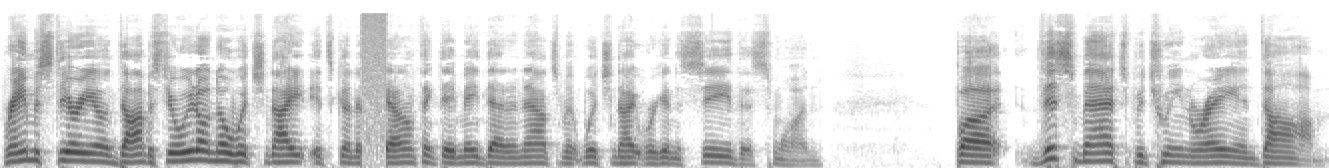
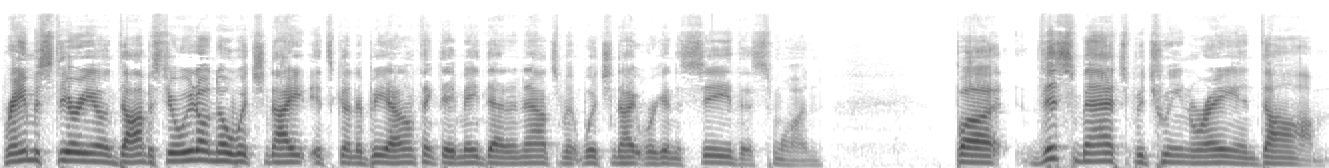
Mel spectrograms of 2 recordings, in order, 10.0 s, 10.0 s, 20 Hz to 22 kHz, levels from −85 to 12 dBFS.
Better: second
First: audio cutting out; filled with static; at 2.5 s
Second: none

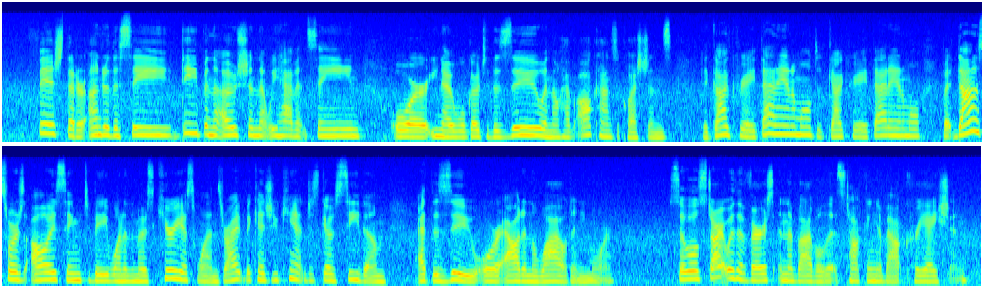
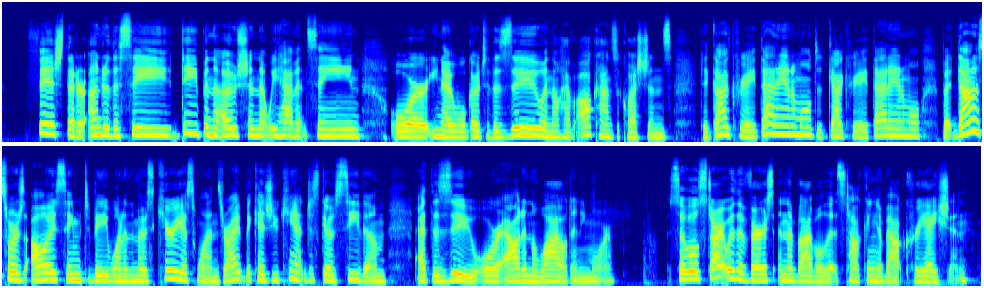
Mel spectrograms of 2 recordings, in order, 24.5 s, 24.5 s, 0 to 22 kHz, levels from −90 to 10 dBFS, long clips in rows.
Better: second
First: hiss; faint; throughout; 20 dB below the speech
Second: none

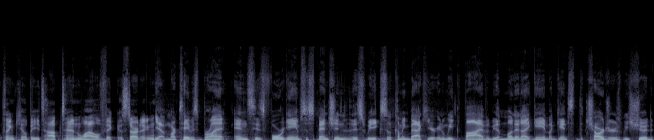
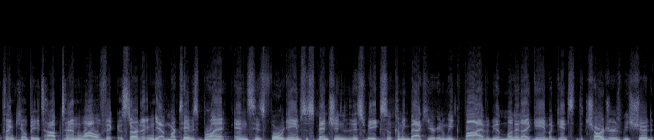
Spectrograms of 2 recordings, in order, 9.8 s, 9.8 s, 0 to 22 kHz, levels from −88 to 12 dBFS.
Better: first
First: none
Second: distortion; slight; 10 dB below the speech

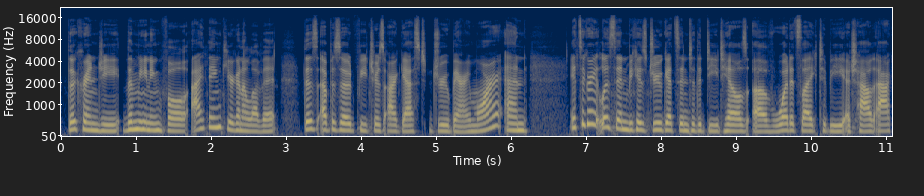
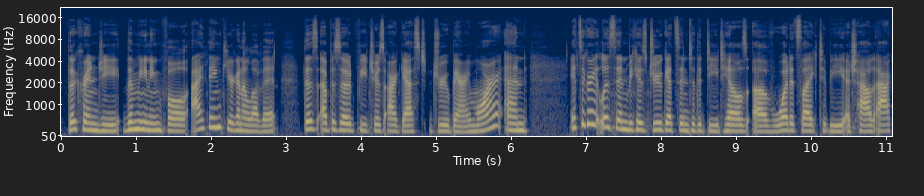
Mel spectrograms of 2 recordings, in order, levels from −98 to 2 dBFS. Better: neither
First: none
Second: none

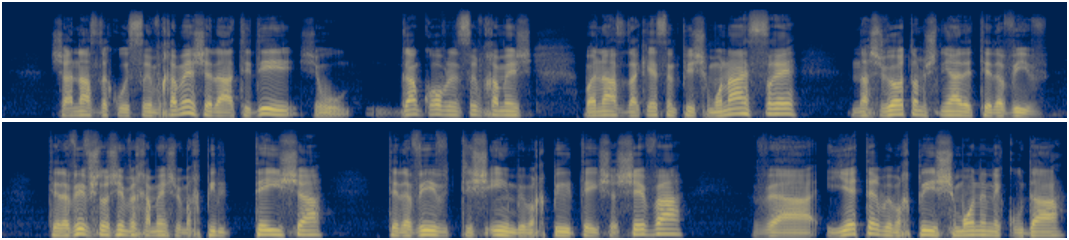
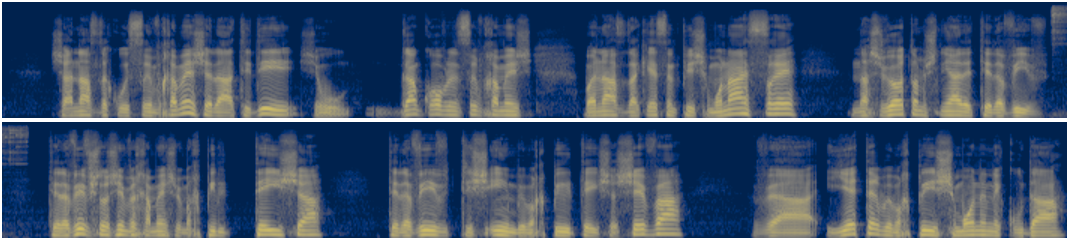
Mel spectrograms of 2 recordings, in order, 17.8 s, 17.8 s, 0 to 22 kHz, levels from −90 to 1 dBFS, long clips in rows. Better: first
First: none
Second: jangling keys; faint; at 8.5 s; peak 15 dB below the speech

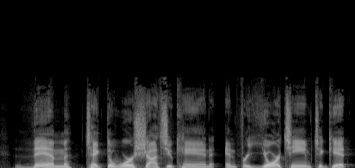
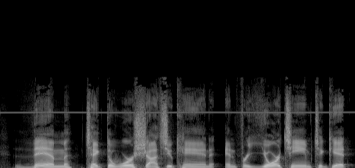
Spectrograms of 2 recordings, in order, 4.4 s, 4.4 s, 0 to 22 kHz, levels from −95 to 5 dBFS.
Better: first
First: none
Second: high-pitched whine; faint; throughout; 7.5 kHz, 30 dB below the speech

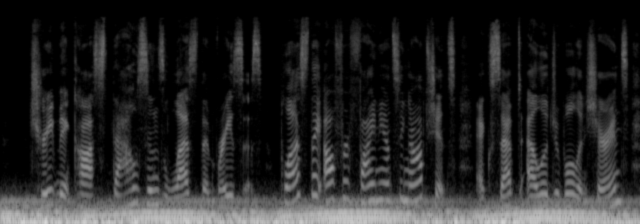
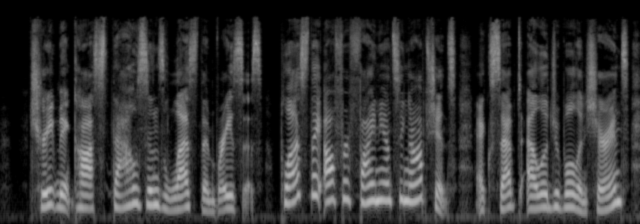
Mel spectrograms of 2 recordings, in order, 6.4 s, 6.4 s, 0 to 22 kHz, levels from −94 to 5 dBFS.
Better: second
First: low rumble; loud; throughout; 1 dB below the speech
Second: none

